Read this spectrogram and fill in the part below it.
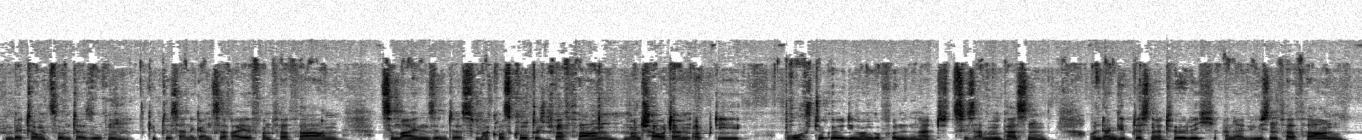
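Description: A man's voice: on the low side, steady tone, normal speed, a little mellow. A man giving an expert interview in an explanatory, matter-of-fact way. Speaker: forensic materials expert.

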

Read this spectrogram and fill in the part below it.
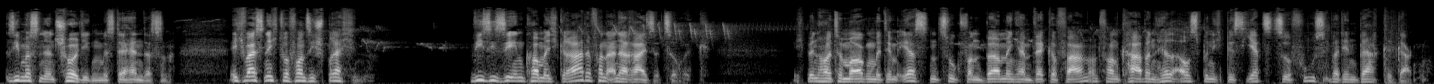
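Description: A sinister, mocking hermit. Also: male voice, mid-range voice, animated, fairly quick, pushed and bright, slight background noise. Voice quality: silky, mocking politeness. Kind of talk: radio drama acting.

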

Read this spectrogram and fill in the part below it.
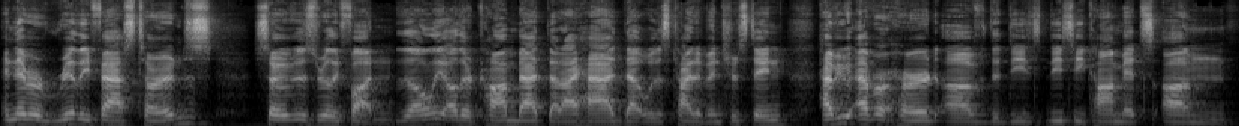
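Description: A man's voice: mid-range voice, steady tone, moderate pace, sharp tone. A young man with a mid-range voice talks in loose, casual chat. He jokes around and swears easily, recorded indoors on a group call. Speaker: podcast host.

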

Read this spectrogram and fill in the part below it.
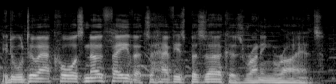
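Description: An actor playing an urgent, commanding knight sending orders in a game cutscene. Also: male voice, lowish voice, animated, fairly quick, music in the background, lightly acted. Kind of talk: video game cutscene acting.

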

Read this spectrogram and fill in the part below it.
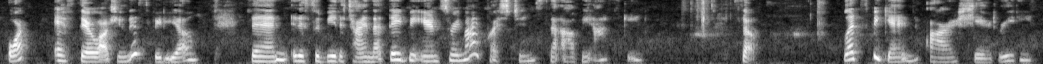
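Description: A young woman reads aloud to children in an expressive, engaging style. Her voice is bright and fairly high with a husky edge. She leans on key words as she goes. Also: a little slow, no room sound, rough recording. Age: young adult. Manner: expressive, questioning, emphatic. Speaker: children's storybook reader. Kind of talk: interactive read-aloud for children. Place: outdoors in a playground.

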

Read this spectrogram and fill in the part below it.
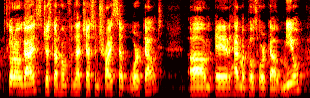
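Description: A young man talking casually into a phone camera he holds at arm's length, chatting about his fitness routine and food prep in a relaxed, motivational way. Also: on the high side, measured pace, faint music behind. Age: young adult. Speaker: fitness vlogger. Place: condo gym, then home kitchen.

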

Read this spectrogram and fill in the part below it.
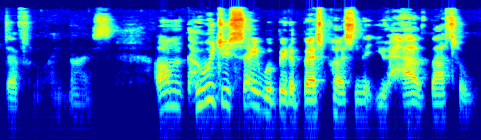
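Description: A man asking brief, measured interview questions. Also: mid-range voice, big pitch swings, husky.

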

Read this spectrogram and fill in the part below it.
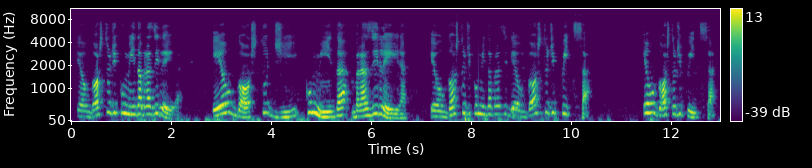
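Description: Slow, lively middle-aged woman teacher. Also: mid-range voice. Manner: slow, carefully articulated repetition. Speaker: Portuguese teacher. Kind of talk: slow repeated phrase drills for learners. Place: indoors, webcam in a circle overlay.

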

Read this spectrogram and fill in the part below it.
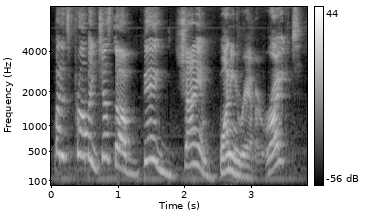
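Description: A woman's voice: a little high, huge pitch swings, a little slow, sharp tone, pitched above the performer's own voice, exaggerated voice. A woman voicing an easily frightened storybook cowboy in an exclamatory, questioning way. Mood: unsure, reasoning.

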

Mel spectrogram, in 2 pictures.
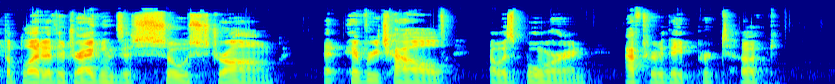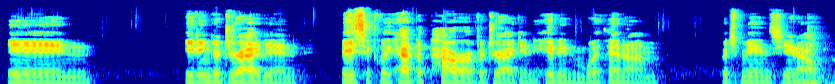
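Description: A man streams a game with a mid-pitched, sharp, bright voice. His commentary is casual and joking, and it rambles along conversationally. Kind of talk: casual let's play commentary.

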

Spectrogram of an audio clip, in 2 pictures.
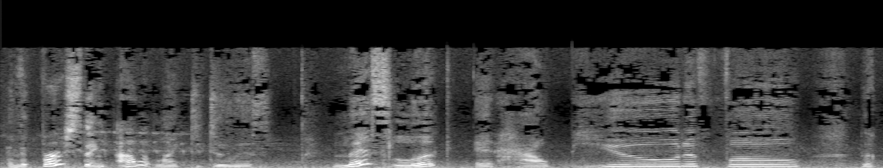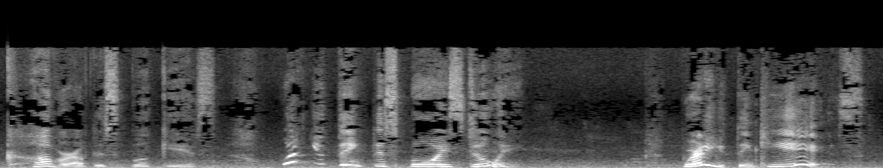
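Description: A middle-aged woman reading a picture book aloud to young children, expressive and asking questions as she goes. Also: high-pitched, takes it slowly, noisy background. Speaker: storytime host, literacy educator. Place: outdoors, in front of leafy shrubs.

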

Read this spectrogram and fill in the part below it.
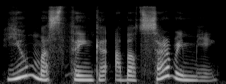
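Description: A woman with an Italian accent playing a domineering, cruel vampire mistress in an ASMR roleplay, commanding and deliberate. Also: medium pitch, very animated, darkish tone, no echo, studio quality. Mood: controlling. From Italy. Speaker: voice actress. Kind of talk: ASMR roleplay, close and slow with whispered moments.

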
